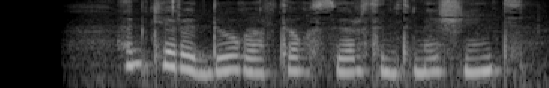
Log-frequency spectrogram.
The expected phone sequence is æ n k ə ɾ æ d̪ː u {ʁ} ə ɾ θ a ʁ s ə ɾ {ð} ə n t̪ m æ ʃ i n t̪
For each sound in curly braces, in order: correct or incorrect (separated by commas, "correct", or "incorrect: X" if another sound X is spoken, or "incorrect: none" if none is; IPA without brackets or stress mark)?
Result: correct, incorrect: θ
